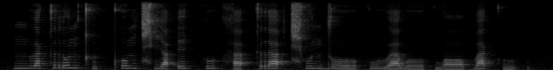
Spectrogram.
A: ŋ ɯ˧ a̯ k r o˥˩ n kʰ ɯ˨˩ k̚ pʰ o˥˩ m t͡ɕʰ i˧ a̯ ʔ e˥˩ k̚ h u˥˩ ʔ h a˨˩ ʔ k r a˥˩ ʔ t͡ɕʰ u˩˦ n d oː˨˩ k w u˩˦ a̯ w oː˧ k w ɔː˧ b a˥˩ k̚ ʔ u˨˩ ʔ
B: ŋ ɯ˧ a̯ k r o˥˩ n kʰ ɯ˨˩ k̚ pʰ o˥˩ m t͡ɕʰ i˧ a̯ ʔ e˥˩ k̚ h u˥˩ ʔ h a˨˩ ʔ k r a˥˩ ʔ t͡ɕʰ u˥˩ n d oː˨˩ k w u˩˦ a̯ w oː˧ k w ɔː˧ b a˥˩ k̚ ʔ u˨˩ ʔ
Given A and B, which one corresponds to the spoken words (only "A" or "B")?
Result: B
